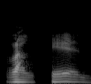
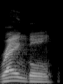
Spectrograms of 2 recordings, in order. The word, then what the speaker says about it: Rangel: R A N G E L Rangel, first. Everybody out there, it's not wrangle, it's Rangel.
